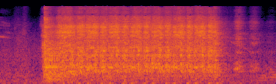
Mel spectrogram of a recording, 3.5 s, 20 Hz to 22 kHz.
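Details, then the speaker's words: Great Dane Chariot zero-turn with a Kohler CV730 (Command Pro 25) that has been cutting off, started with a little choke and some fuel pushed out the top. It catches quickly, then holds a steady even idle without dying for about a minute. "The key is, will it stay running? I'll let it sit here a minute. I'll be right back with you. It's been about a minute. She's still running."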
